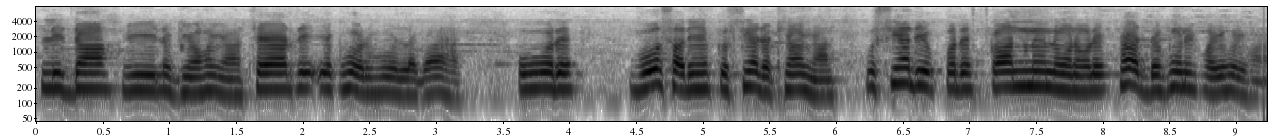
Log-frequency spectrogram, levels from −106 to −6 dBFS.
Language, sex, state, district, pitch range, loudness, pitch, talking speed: Punjabi, male, Punjab, Kapurthala, 170-200 Hz, -17 LUFS, 190 Hz, 215 wpm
